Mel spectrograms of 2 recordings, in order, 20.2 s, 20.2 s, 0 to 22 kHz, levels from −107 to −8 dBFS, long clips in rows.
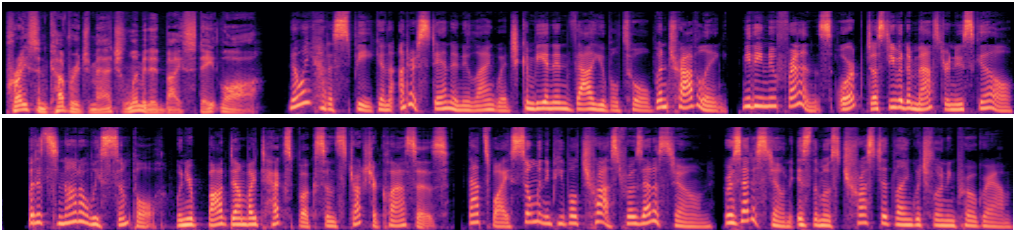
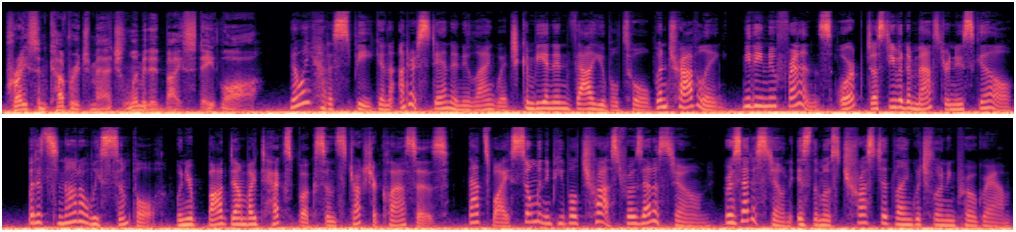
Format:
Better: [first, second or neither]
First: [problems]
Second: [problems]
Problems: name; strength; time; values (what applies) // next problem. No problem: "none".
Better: first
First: none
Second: low rumble; faint; throughout; 20 dB below the speech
